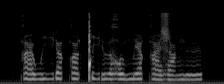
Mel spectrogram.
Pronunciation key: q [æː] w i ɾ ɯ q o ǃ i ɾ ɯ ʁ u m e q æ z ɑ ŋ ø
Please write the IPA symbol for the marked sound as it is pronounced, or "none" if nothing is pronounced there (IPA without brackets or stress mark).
æ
